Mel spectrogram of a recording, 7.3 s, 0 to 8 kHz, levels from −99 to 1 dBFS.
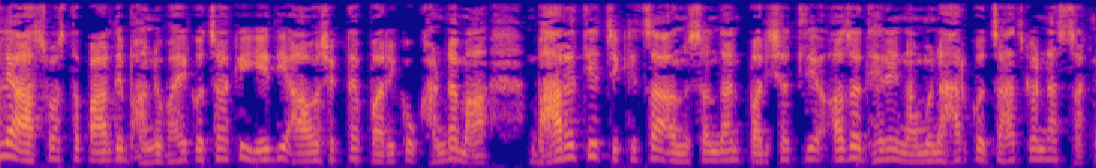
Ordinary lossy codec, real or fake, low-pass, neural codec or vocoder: none; real; 7.2 kHz; none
